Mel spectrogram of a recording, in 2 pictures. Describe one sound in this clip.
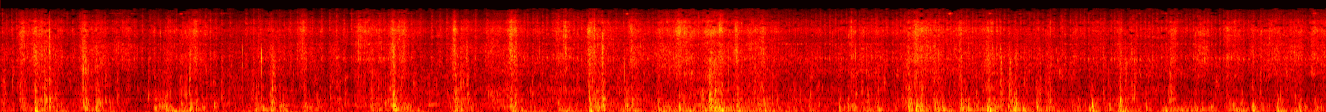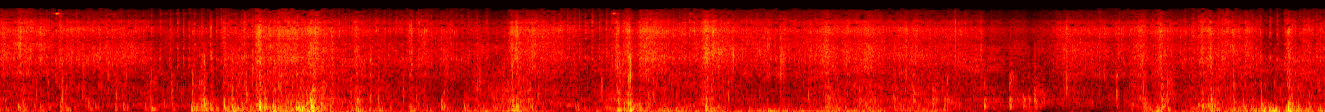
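Bicycle tyres roll and crunch over rocky ground and dry leaves.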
